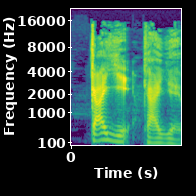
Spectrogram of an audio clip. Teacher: And in Mexico, sometimes you'll hear a Y.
